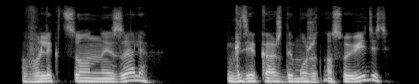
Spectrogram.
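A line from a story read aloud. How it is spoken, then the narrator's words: Skeptical young man's snort. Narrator (Russian): хмыкнул молодой человек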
